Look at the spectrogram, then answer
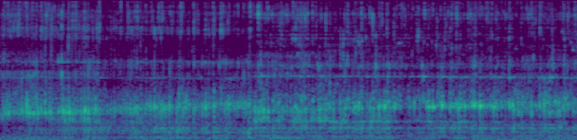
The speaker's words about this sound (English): You can even hear the difference between hot and cold water pouring into the same glass.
